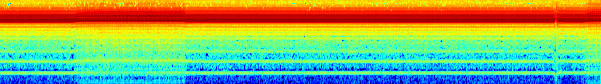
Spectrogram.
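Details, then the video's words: Intensely loud summertime cicada drone recorded at Kanha National Park, a high, piercing continuous whine that shifts briefly near the start and is broken by a quick click late on. "Cicada, Cicadas are true bug with very loud sounds"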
